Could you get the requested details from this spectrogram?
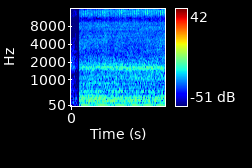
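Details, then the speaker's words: Car engine idling steadily with a faint constant whirr after repair, once wrong fluid sent aluminum through the engine. It is running on dish soap and water to warm up and flush; it sounds healthy. "well it's running put back together for the most part"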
